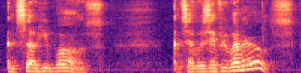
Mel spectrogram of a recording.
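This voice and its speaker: A woman's voice: sits low, lively intonation, normal speed. A woman reading a children's story aloud in a silly, theatrical way, dropping in playful asides.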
